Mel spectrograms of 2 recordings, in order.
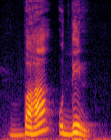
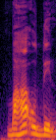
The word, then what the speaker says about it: बहाउद्दीन: ठीक है, क्या बोलेंगे? बहाउद्दीन, ये सही उच्चारण हुआ, बहाउद्दीन।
